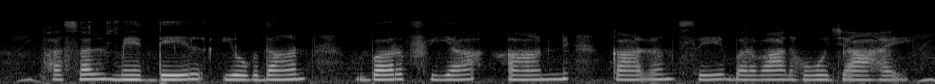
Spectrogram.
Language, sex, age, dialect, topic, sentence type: Magahi, female, 31-35, Southern, agriculture, statement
